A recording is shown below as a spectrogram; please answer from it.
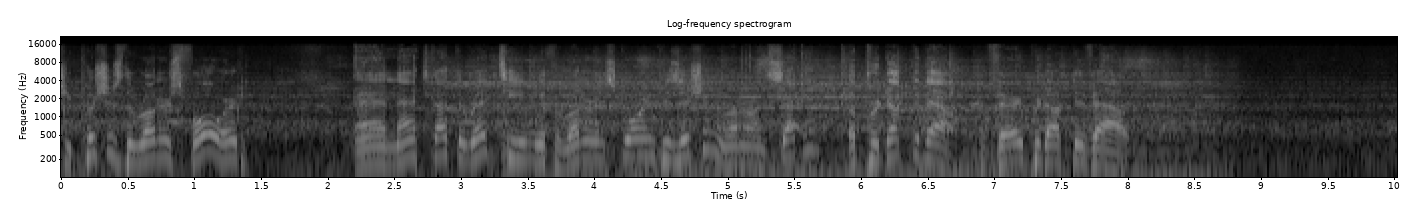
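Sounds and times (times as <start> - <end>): quiet ballpark background noise: 0.0 - 10.0
low hum: 3.7 - 9.0.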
